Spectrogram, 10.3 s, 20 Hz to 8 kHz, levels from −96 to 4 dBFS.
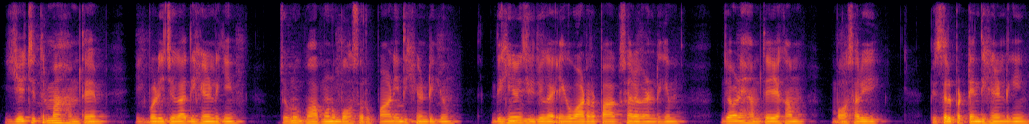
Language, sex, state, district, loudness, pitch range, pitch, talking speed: Hindi, male, Uttarakhand, Uttarkashi, -21 LUFS, 105-110 Hz, 110 Hz, 205 wpm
